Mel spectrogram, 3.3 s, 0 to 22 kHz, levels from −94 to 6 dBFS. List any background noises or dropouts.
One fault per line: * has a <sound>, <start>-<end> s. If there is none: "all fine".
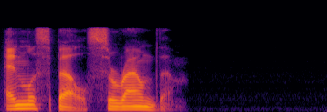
all fine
